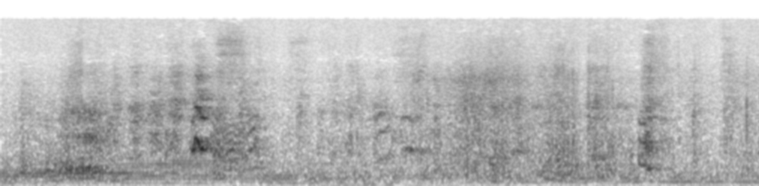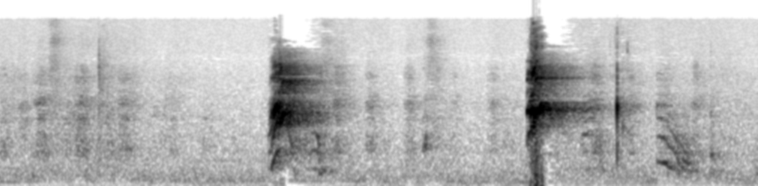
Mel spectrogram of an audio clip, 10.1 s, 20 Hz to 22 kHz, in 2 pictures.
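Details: A Chihuahua and a Shih Tzu roughhousing together in a crate, recorded 8 June 2013: soft scuffling and faint grumbling, then two sharp, loud bark-like yelps about two seconds apart near the end.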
